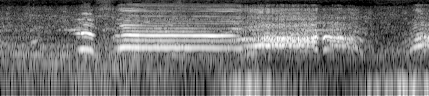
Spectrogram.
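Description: A voice yelling a long, drawn-out shout held on one high pitch, followed by a second held cry, with a low race-car engine rumble building from about halfway through.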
